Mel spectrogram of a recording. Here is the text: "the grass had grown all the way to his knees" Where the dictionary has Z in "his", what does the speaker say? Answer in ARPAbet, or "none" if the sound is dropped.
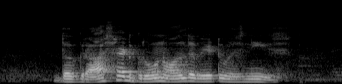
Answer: Z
